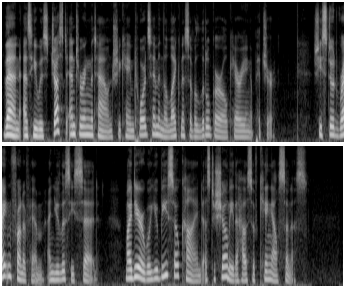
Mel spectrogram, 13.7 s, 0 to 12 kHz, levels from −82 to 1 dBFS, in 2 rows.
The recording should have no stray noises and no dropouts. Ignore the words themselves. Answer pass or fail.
pass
